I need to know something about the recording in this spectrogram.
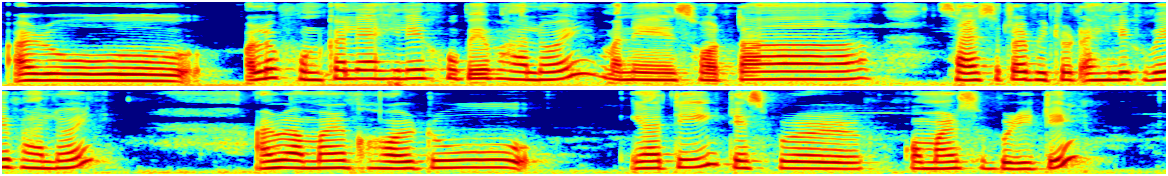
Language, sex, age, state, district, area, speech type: Assamese, female, 45-60, Assam, Sonitpur, rural, spontaneous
